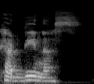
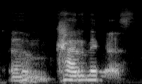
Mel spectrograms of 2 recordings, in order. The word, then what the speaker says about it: Cárdenas: In English, and anybody I've ever known with that last name, I've always said Cardenas, because English doesn't recognize the accent, so they're suffering at the hands of our English pronunciation. So Cárdenas is Latino.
